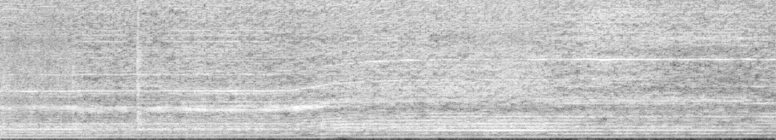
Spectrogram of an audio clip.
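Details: Router table with stile and rail cutter, speed being raised a little: steady high motor whine stepping up in pitch, smooth with no chatter; router spinning normally.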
